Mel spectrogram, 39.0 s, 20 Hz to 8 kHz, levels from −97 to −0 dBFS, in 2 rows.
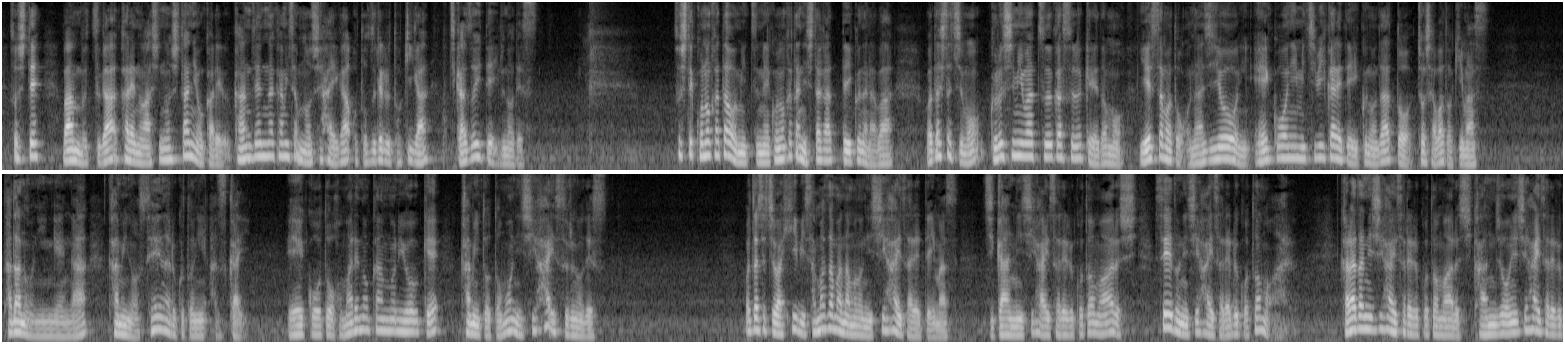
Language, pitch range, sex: Japanese, 100-150 Hz, male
